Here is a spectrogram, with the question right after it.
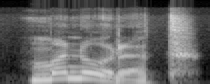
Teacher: और बाद में कोई सघोष व्यंजन हो जैसे रथ का र तो विसर्ग और उससे पहले का अ दोनों मिलके ओ की मात्रा बन जाते हैं। तो मनः का अ बदलकर ओ हो हो गया।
